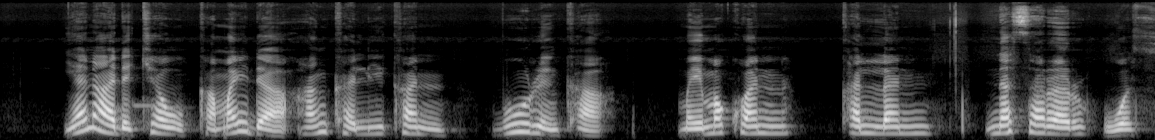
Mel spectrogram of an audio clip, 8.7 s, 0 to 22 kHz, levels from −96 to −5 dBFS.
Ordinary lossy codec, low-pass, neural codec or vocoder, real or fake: none; none; none; real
